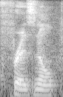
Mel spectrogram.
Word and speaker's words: Fresnel: No, it's spelt Fresnel, but it's not Fresnel. It's called a Fresnel.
